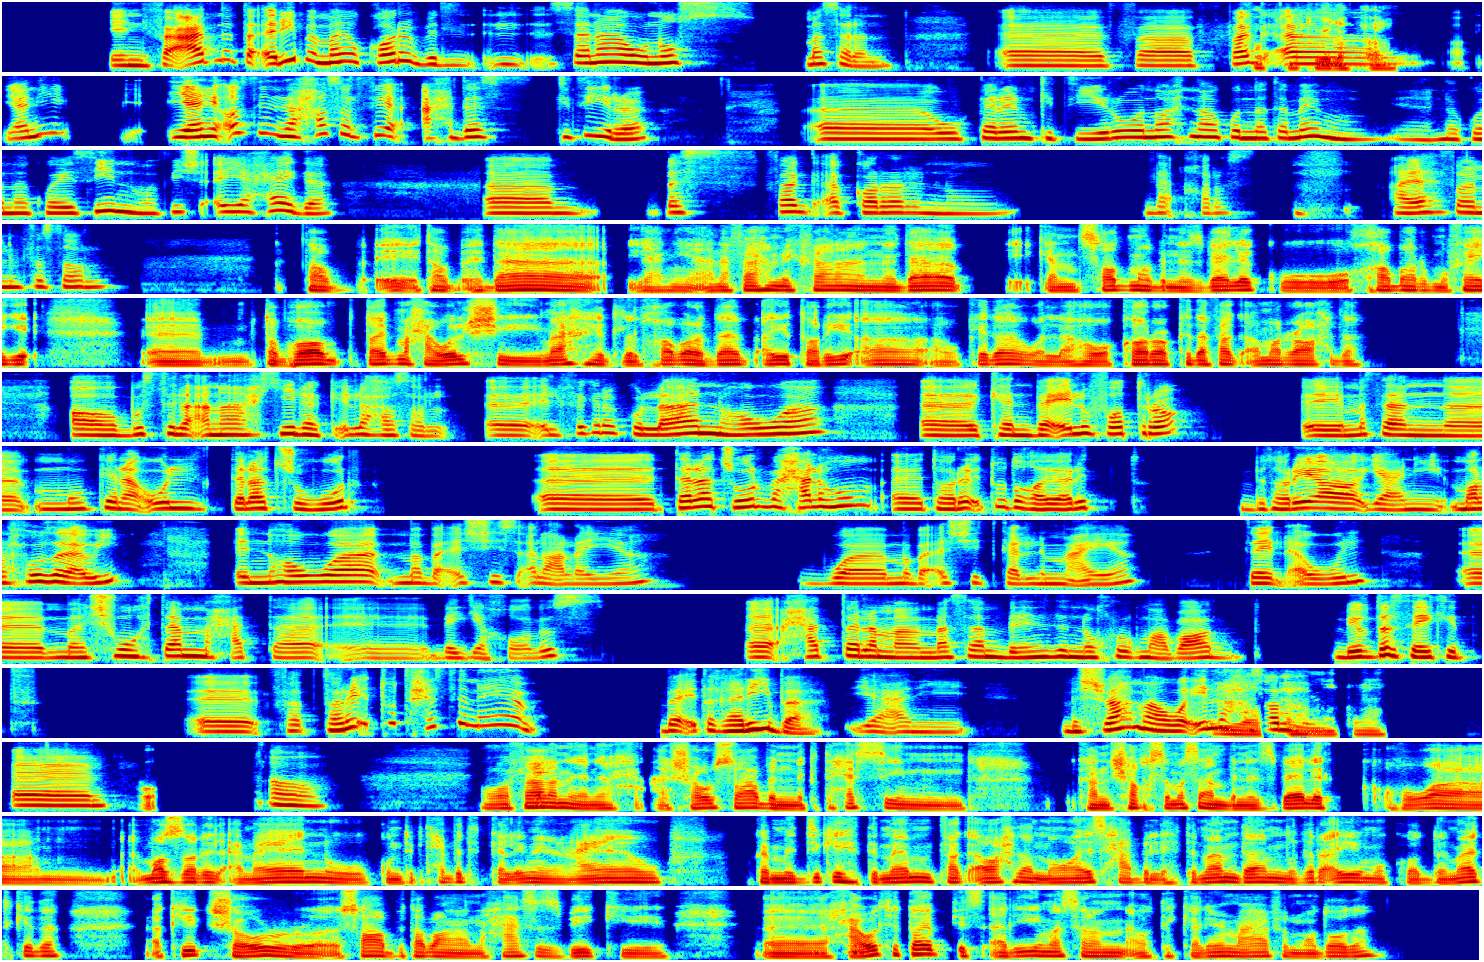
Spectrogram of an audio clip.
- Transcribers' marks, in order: chuckle; tapping
- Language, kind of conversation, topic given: Arabic, advice, إزاي أتعامل مع حزن شديد بعد انفصال مفاجئ؟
